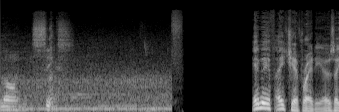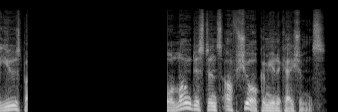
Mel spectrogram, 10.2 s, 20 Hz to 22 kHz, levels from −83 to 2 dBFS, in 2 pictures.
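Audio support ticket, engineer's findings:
Audio dropout to silence, 5.49 to 7.59 s. Input path likely lost, from a disconnected device, a failed link or a mute, while the recorder kept writing silence. Sound cuts off abruptly, then 2.1 s of dead digital silence with no room tone, and the content in that gap is lost.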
